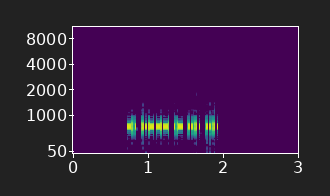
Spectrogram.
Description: Morse code, heard as a keyed tone, about 50 wpm, 700 Hz. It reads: N2AHH
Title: USA Call Signs - 5 Characters - 50wpm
